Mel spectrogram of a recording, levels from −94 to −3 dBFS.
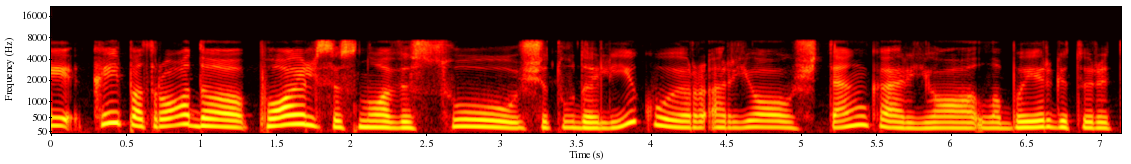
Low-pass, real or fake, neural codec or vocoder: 7.2 kHz; real; none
